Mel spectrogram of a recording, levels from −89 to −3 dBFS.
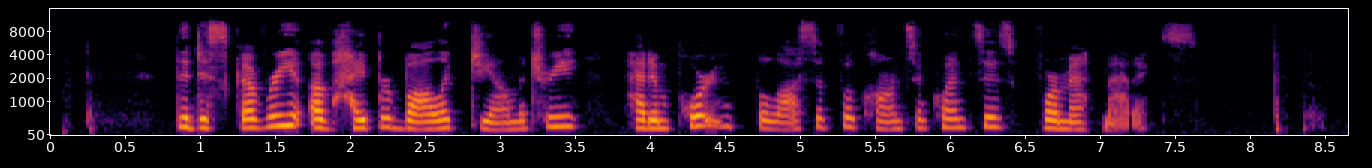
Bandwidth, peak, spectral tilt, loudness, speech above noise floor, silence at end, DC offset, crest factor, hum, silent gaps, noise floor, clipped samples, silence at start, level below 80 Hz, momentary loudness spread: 11 kHz; -8 dBFS; -3.5 dB/octave; -27 LUFS; 50 dB; 0.5 s; under 0.1%; 20 dB; none; none; -77 dBFS; under 0.1%; 0.85 s; -84 dBFS; 14 LU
